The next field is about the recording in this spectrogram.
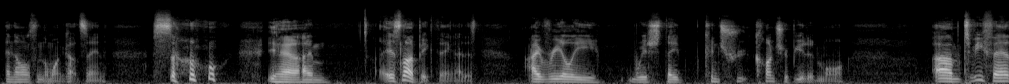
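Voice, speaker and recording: A man giving casual, rambling game commentary as a let's play host, informal and often correcting himself mid-sentence, with a creaky voice. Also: medium pitch, a bit bright.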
